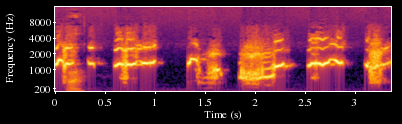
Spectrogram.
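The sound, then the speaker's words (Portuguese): A dog in Itapecurumirim whimpers and yips in a rapid series of about six short, high, whining cries, fairly loud, with no talking. “O cachorro, inclusive, antes do seu falecimento, ele prestou esse depoimento aí.”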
